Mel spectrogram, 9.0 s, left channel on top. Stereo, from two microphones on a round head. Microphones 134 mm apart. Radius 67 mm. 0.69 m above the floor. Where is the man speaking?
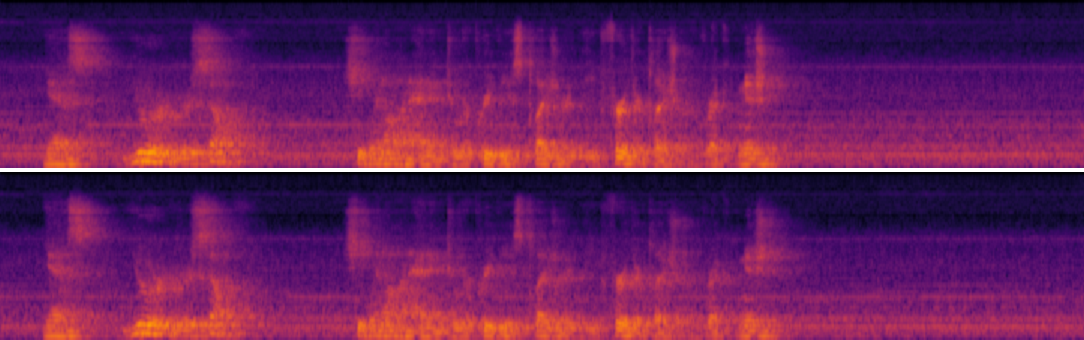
30° right (ahead or behind), 3.5 m; by 6.5 s 70° left (ahead or behind), 2 m.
